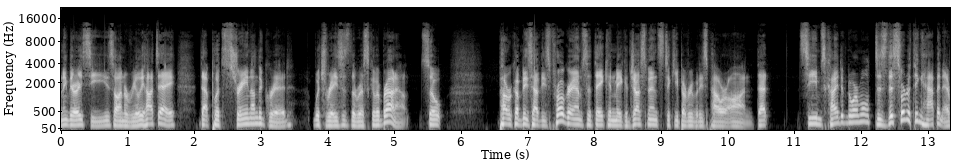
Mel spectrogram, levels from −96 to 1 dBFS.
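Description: Nothing stood out on listening to this speech recording.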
